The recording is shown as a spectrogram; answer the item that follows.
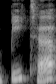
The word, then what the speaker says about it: beta: when it launches, but in beta, or beta, as I'm trying to teach myself to pronounce it for my American friends, you can click and see the people on your level 1.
